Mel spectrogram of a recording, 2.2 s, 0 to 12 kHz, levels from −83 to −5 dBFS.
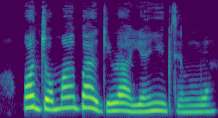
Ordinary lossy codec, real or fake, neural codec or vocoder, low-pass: none; fake; codec, 24 kHz, 0.9 kbps, WavTokenizer, medium speech release version 2; none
